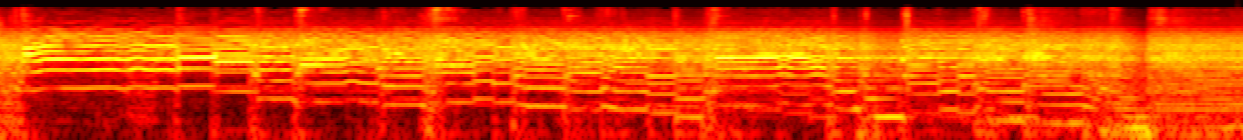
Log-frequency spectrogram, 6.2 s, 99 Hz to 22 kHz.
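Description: Distorted electric guitar lead played through the McRocklin Suite's GAIN amp simulation: a run of sustained single notes with vibrato and quick note changes. The 125 Hz band is pushed up a few dB to thicken the higher notes.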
